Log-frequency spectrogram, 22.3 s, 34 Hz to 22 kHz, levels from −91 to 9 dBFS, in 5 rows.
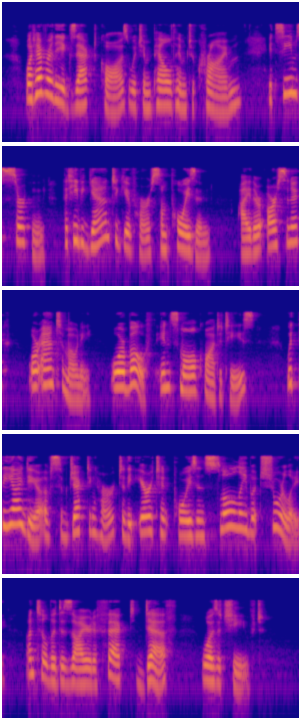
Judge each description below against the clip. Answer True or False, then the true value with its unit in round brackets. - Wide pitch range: True (6.9 semitones)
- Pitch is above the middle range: True (205 Hz)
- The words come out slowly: True (130 wpm)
